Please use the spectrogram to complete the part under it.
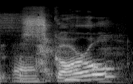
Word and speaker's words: Scurll: This it's pronounced Pico and Scarl.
